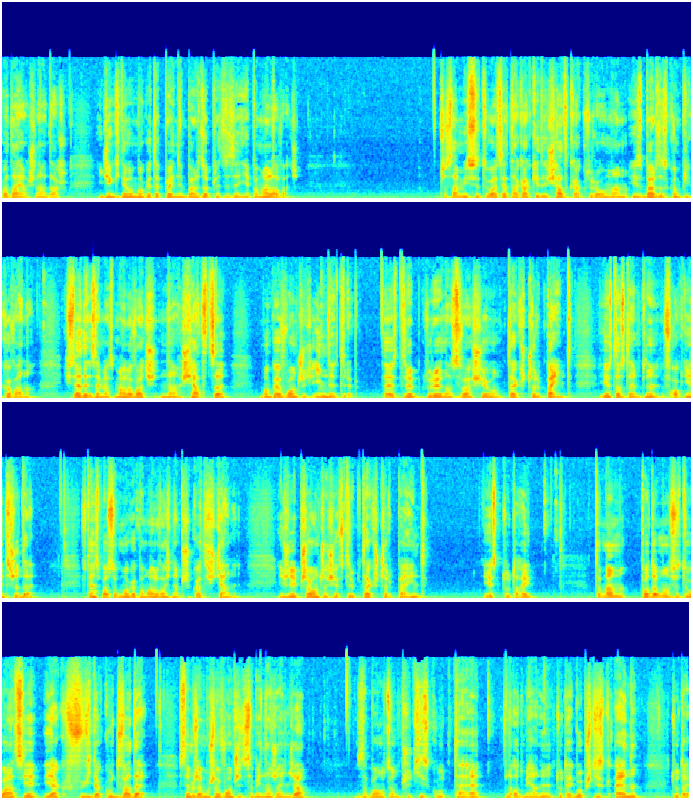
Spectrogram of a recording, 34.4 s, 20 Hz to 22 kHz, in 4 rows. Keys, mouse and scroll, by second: 9.6 click, 12.9 click, 18.6 middle click, 21.4 click, 29.8 t, 31.8 click.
